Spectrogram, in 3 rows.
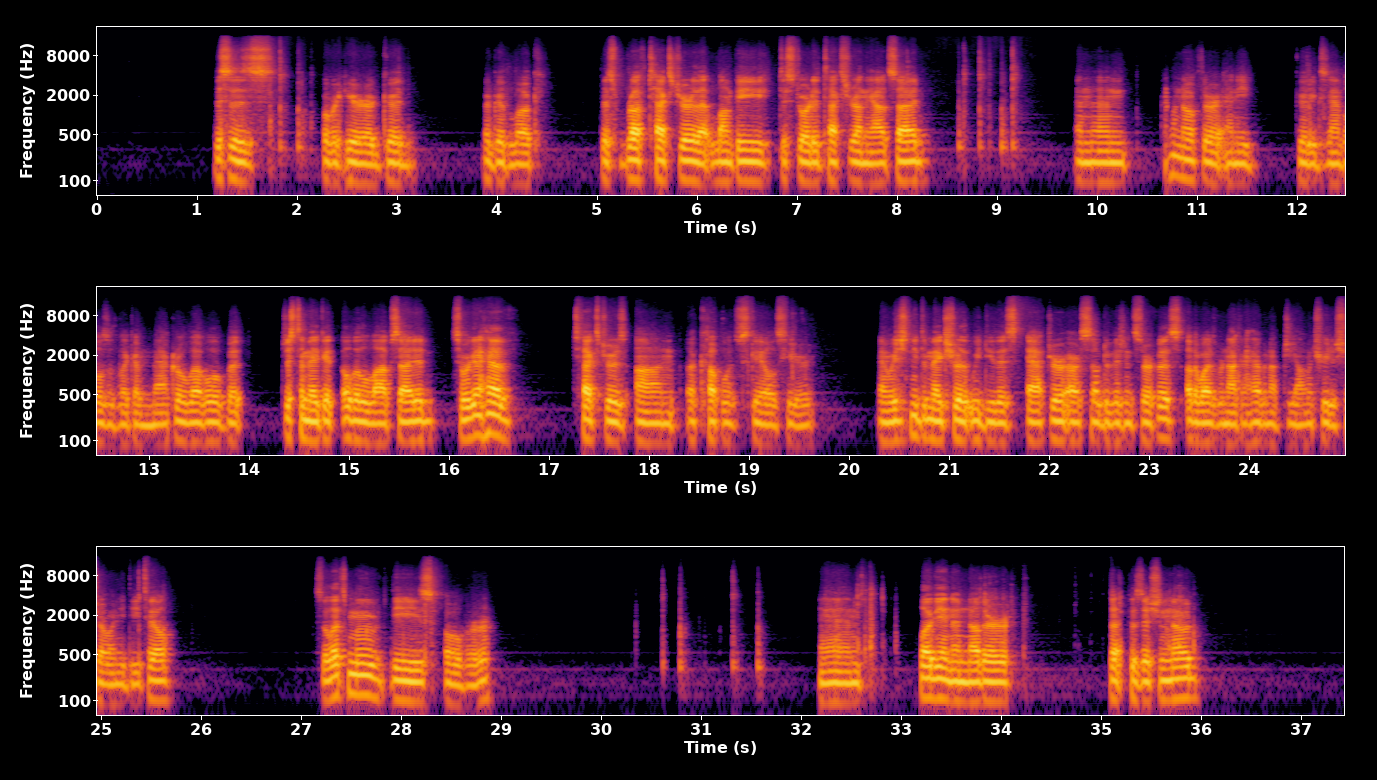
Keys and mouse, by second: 19.2 click, 19.3-26.7 middle drag, 26.7-30.0 drag, 28.0 g, 32.3 shift+a.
